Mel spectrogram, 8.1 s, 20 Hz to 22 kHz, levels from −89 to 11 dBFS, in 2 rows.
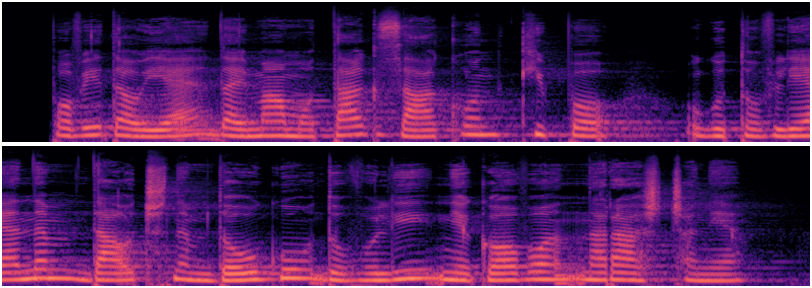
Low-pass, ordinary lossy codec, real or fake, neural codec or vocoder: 19.8 kHz; none; real; none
